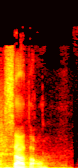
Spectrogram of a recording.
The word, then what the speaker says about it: Southall: And then she ends up falling into this job teaching a writing class at a gurdwara in this Punjabi enclave called, I think, Southall. I don't know how to pronounce that correctly. – Yeah, Southall.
